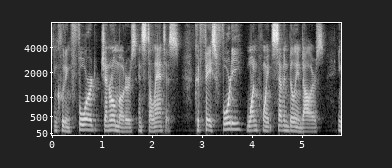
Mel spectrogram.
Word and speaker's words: Stellantis: Stellantis pronounced Stellantis has warned of a $3.7 billion loss in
